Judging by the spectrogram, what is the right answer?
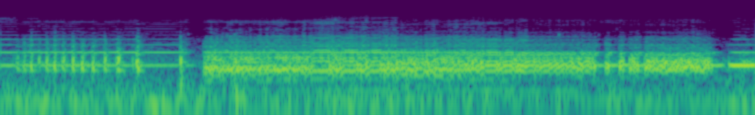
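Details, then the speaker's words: GT motor climbing a pump track slowly from a standstill at nearly full charge: a steady buzz as the motor strains. It can't take it. "so once more try to go up slowly and you heard that um htic buzz"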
